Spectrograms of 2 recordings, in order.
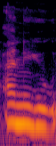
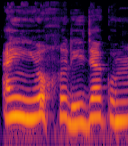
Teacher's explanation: پہلے جزم ہے پھر تشدید ہے تو نون بالکل نہیں پڑھا جائے گا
